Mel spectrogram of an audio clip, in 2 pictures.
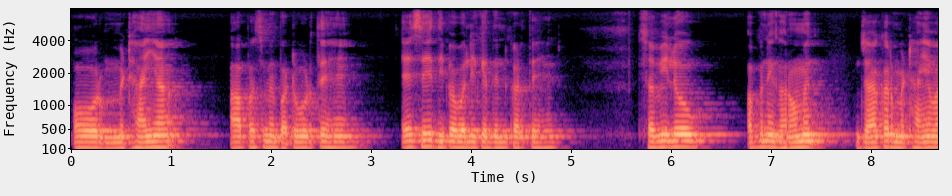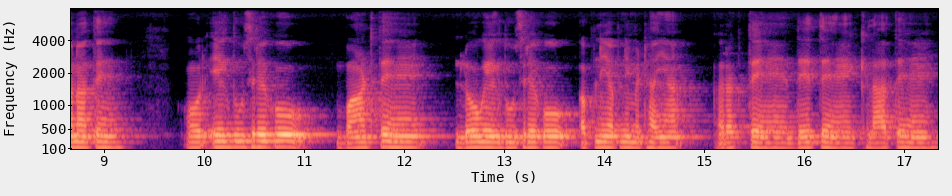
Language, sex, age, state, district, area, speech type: Hindi, male, 45-60, Rajasthan, Jaipur, urban, spontaneous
